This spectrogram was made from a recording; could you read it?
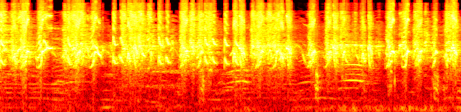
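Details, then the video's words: Long-tailed shrike (cendet) of Madura origin singing a masteran song used to train other songbirds: a dense, fast stream of harsh squawks, chatters and short bending whistles, loud and almost continuous, with a faint low hum beneath. "Masteran burung cendet Madura asli . Bikin emosi lawan"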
